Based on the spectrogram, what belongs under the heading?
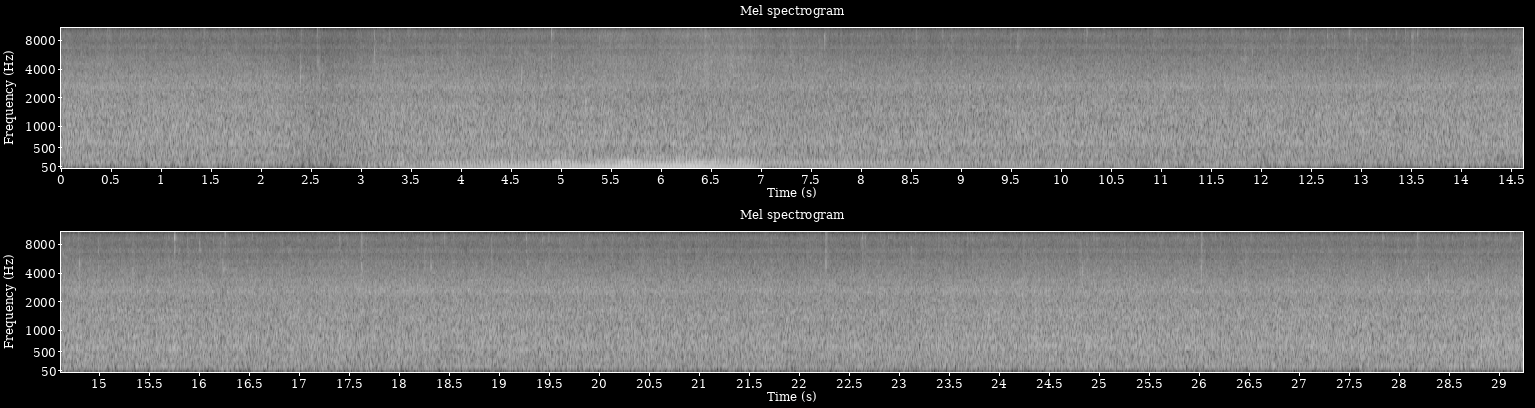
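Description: Steady rain falling on corrugated metal roofs, an even hiss of drops. A low rumble swells and fades between about four and seven seconds in.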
